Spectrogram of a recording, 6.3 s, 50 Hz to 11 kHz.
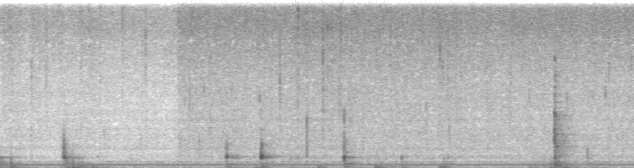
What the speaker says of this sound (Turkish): Onları da ilave ediyorum. Ve güzel şöyle 1-2 dakika soteliyorum.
